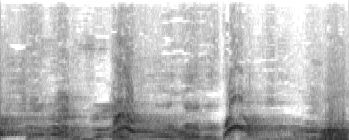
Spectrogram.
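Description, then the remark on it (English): Three dogs bark in a few sharp, excited bursts spaced roughly half a second apart, fairly loud, with a faint voice murmuring underneath, set off by someone making a delivery. “Somebody's making a delivery, so it makes the dogs all wild.”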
